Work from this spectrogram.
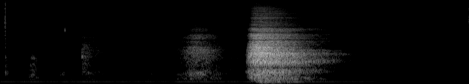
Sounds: Sigh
